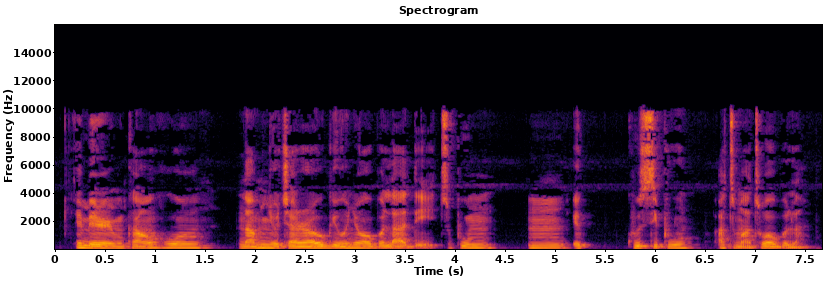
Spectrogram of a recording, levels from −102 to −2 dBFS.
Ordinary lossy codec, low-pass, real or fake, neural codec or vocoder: MP3, 48 kbps; 9.9 kHz; real; none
